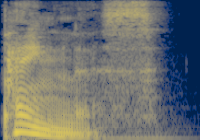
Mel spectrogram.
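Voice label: "painless", British English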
